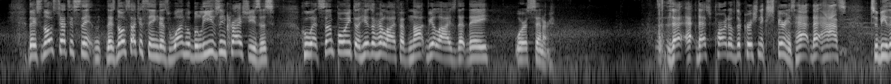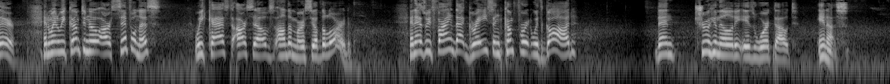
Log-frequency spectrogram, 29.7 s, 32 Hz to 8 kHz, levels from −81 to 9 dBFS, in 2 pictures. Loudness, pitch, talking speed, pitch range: -18 LUFS, 225 Hz, 165 wpm, 195-260 Hz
